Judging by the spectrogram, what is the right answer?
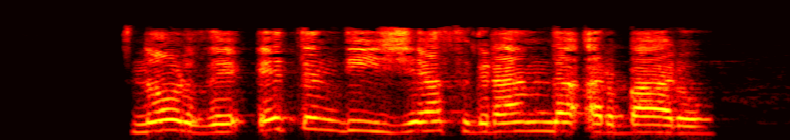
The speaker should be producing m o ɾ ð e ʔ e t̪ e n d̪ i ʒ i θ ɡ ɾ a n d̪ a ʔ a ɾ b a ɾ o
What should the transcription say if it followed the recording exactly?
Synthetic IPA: n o ɾ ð e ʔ e t̪ e n d̪ i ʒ a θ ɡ ɾ a n d̪ a ʔ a ɾ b a ɾ o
